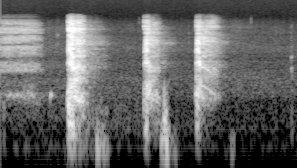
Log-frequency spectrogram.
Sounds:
Cough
